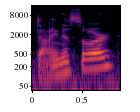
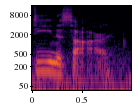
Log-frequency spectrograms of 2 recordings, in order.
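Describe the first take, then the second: First: It uses the usual English pronunciation. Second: It uses a Greek-style pronunciation. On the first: The speaker calls it wrong. "not technically pronounced dinosaur" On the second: The speaker calls it right. "it is intended to be pronounced dinosaur"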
